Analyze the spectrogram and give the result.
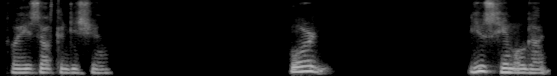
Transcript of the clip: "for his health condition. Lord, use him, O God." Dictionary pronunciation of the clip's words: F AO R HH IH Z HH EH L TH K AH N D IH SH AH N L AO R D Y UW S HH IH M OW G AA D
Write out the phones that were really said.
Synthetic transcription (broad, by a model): F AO R HH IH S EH L F K AH N D IH SH AH N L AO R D Y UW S HH IH M OW G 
